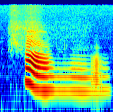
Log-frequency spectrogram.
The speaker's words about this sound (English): Oh, it's so sad. That was so sad. Oh my God, that was the saddest fart of the night. I actually felt sad. I felt it leaving. That was a sad breakup fart. I felt it leaving.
